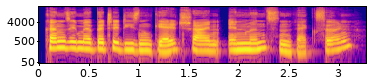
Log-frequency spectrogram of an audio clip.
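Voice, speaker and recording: A woman's voice: mid-range voice, moderate pace, clear, resonant tone, no echo, studio quality, pitched above the performer's own voice, lightly acted. A woman voicing a hapless male driver in a storybook, in exclaiming read-aloud dialogue. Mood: plain, rueful.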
